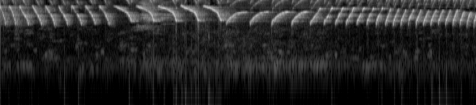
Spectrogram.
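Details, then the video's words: Domestic canary, kept at home rather than for contests, pours out continuous high trills, slurred downward swoops in the middle, then rapid even rolls. "burung kenari buat nemenin ngopi"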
